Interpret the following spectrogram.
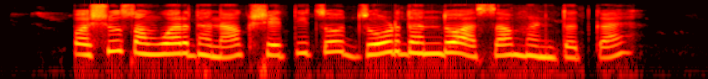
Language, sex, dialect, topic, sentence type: Marathi, female, Southern Konkan, agriculture, question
